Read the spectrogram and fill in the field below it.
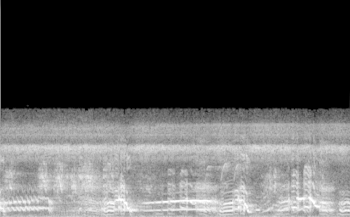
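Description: A mated pair of parrots sing a duet, trading squawks, whistles and chattering calls in a continuous, overlapping exchange, with harsh bursts broken by a clear rising whistle, fairly loud throughout.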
